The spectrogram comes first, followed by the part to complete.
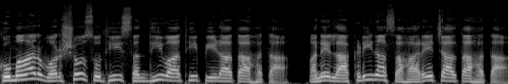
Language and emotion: Gujarati, neutral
